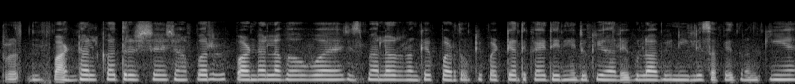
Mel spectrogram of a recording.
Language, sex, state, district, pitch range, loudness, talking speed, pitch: Hindi, female, Chhattisgarh, Balrampur, 210-220 Hz, -21 LUFS, 235 wpm, 215 Hz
